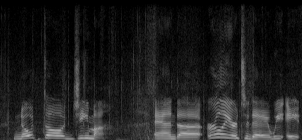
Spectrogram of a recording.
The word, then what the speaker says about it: Notojima: It says Notojima. Oh, okay, so it's G instead of she, even though they both mean it's a different pronunciation of the same character.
